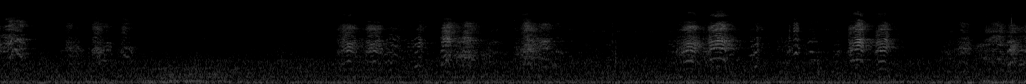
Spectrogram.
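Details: Free-flying parrots on Telegraph Hill, San Francisco, beside Coit Tower: sparse raspy squawks, some in quick doubled bursts, with a louder cluster of harsh screeches toward the end over low city rumble.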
